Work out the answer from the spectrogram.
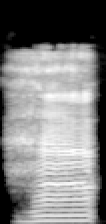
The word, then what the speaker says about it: ح: Letter Ha. Ha. Very good. Very close, but not ha, not ha, not ah, but right? So a flat sound.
